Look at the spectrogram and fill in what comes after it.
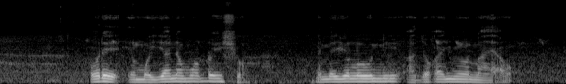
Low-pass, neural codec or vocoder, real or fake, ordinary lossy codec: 19.8 kHz; vocoder, 44.1 kHz, 128 mel bands, Pupu-Vocoder; fake; none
